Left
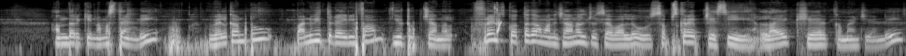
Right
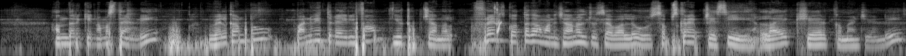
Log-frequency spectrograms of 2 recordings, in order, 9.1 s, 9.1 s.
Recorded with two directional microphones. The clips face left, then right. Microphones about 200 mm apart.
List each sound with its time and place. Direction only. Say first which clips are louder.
0.5 s speech: left 7 dB; 55° left (ahead or behind)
